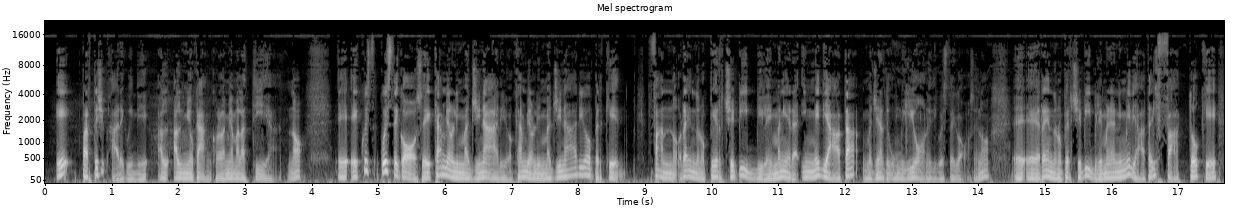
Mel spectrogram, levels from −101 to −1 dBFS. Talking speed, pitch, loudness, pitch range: 150 wpm, 90 Hz, -28 LUFS, 80-105 Hz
